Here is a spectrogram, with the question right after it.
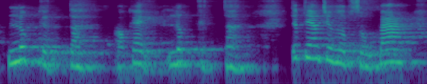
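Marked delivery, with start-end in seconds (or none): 0.1-0.9 "look at the" read as "looked", with a separate released t; đuôi -ed đọc /t/. Shown as a demonstration. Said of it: "mình sẽ đọc là". 1.7-2.3 "look at the" said as "looked", k and t released apart; đuôi -ed đọc /t/. Shown as a demonstration. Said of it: "mình sẽ đọc là".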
